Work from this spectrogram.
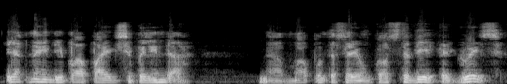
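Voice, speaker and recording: Lower-voiced, sensible older cousin. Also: male voice, unhurried, breathy edge, full character voice. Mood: concerned. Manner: conversational, advising. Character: sensible, concerned elder male cousin. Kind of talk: Filipino radio drama acting.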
